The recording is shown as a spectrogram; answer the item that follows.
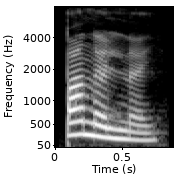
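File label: "панельнӧй", Komi, female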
